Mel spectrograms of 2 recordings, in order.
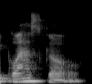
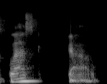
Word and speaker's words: Glasgow: That's the city Glasgow, which a lot of people pronounce Glasgow.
